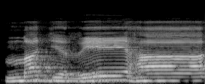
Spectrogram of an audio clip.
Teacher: امالہ کا معنی یہاں پر یہ ہے کہ ہم نے اس را کو کھڑی زیر کی طرف آدھا جھکانا ہے، مکمل جھکا کر نہیں پڑھنا بلکہ آدھا جھکا کر پڑھیں گے اور اس کو کہتے ہیں امالہ کرنا۔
